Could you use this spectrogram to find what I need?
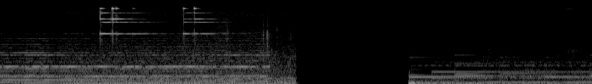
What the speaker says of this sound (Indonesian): Sohee terus saja membunyikan lonceng itu.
